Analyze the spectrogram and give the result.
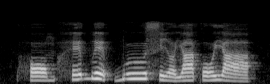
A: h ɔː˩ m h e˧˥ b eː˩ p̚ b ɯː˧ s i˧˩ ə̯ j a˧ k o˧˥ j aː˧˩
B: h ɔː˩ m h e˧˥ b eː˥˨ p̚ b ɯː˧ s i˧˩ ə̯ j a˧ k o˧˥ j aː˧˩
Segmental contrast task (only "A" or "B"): B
